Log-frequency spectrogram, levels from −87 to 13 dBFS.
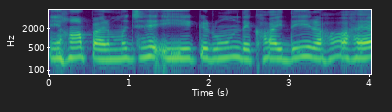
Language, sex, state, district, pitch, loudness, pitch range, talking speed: Hindi, female, Chhattisgarh, Jashpur, 240 Hz, -15 LUFS, 230-250 Hz, 135 wpm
